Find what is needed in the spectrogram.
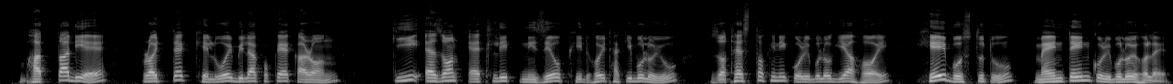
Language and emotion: Assamese, neutral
